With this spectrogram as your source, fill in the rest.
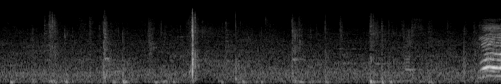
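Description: Rackets smack a shuttlecock back and forth in a quick rally.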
